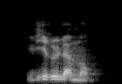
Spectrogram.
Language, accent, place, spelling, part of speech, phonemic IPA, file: French, France, Lyon, virulemment, adverb, /vi.ʁy.la.mɑ̃/, LL-Q150 (fra)-virulemment.wav
- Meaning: virulently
